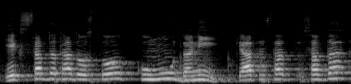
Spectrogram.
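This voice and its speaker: A man's voice: very high voice, steady tone, a little slow, a little mellow. A man teaching a grammar class, asking each answer back to his students and repeating it. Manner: repeats each word as a question to the class, addresses students as friends. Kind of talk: classroom lesson at a board.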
